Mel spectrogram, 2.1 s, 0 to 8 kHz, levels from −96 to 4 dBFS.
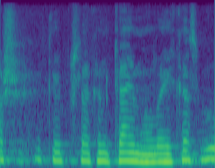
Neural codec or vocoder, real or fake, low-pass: none; real; 7.2 kHz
